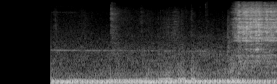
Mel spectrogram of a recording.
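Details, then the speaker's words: Aprilia SR 125 scooter front disc brake, wheel turning: harsh rhythmic metal scraping with hiss; pads completely worn through, grinding and damaging the disc, which also needs replacing. "Il doit être remplacé à l'avance avant que cette condition ne se produise. Les plaquettes sont complètement usées."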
